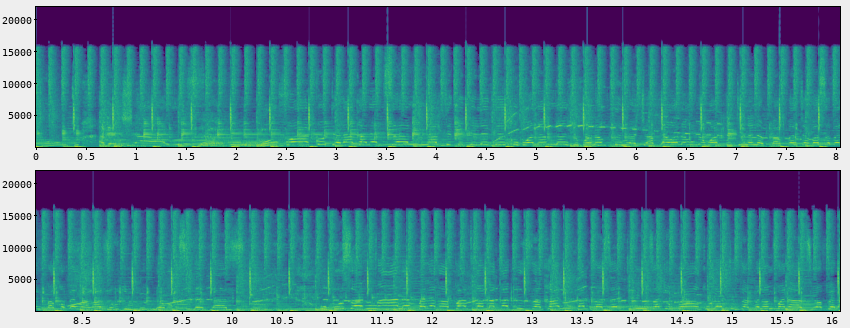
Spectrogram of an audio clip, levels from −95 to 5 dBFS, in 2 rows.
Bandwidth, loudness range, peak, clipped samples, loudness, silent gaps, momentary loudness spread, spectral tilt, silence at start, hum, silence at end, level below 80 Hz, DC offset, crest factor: 16.5 kHz; 1 LU; 0 dBFS; under 0.1%; -13 LUFS; none; 3 LU; -3.5 dB/octave; 0 s; none; 0 s; -20 dBFS; under 0.1%; 14 dB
